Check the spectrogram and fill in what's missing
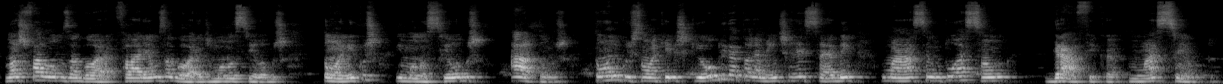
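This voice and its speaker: A man's voice: on the high side, darkish tone. Echoey Brazilian man teaching grammar. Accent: Brazilian Portuguese. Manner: explains step by step, often checks with "ok?"; drawls out example words slowly. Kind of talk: recorded grammar lesson. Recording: echoey room.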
